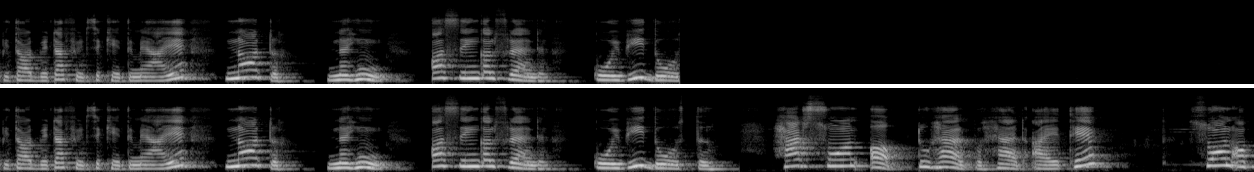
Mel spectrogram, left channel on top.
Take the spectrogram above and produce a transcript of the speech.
पिता और बेटा फिर से खेत में आए। नॉट, नहीं। अ सिंगल फ्रेंड, कोई भी दोस्त। Had shown up to help, had आए थे। शोन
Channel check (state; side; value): drops out; left; at 6.8 s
